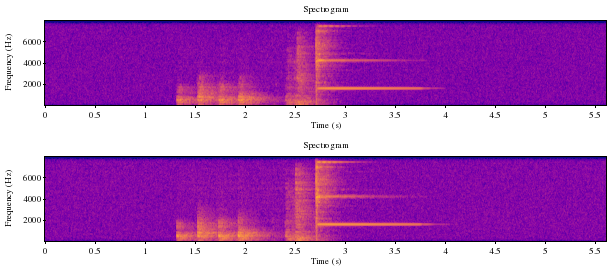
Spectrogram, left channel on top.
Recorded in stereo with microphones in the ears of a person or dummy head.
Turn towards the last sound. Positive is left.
turn(degrees=-5)  # may be behind; listen again after turning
